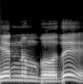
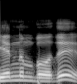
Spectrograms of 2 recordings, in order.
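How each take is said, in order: Both takes have the same delivery.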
